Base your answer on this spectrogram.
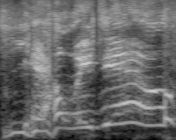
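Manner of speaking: excited, delighted, very high voice. Retelling how Lori answered when it was brought up: imitating Lori sounding happy. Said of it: "She was so happy that that was here".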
